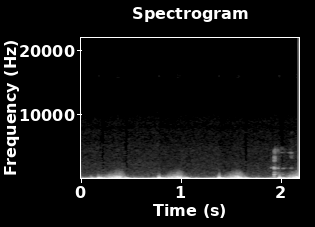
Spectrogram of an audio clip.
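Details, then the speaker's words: Pulmonic stenosis murmur, heart auscultation for large-animal veterinary examination: low, regular heartbeats with a rough whooshing murmur filling each beat, from a narrowed valve obstructing outflow from the ventricle. "Ya, jadi ada penyempitan di katup tadi itu menimbulkan kontraksi dari ventricle, membuat dia aliran darahnya keluar dari jantung itu jadi terhambat, sehingga timbul suara yang semacam itu."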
